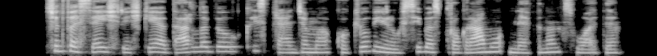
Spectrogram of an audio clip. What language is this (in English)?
Lithuanian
